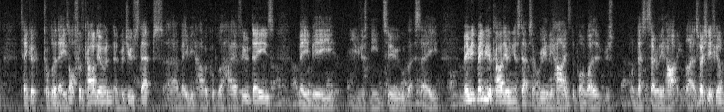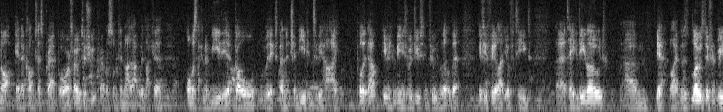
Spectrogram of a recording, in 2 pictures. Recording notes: Apologies for the sub optimal audio today.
